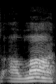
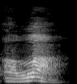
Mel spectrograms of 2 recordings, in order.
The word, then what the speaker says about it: Allah: They added an A and they called it Allah, but it's four letters. Those four letters are pronounced like the word all because it's ALL, like the word all with an H on the end of it.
